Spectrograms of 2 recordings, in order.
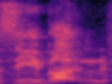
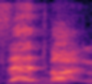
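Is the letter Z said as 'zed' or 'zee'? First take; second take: zee; zed. First: The letter is said 'zee', American style. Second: The letter is said 'zed', non-American style.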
